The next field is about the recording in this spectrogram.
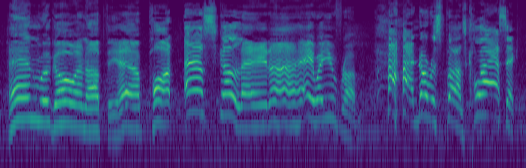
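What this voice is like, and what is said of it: Lounge singer character voice. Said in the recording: “my impression of a traveling lounge singer”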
